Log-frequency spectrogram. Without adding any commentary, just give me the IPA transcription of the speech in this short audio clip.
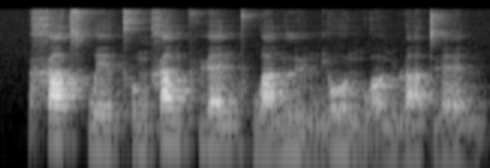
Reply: x ä˦ t͡sʰ w e˨˦ ɪ̯ t̪ʰ ʊ˨˦ ŋ x a˦ n pʰ ɥ ɛ˦ n pʰ w a˨˦ n l y˨˩ n j o˥˨ ʊ̯ n̪ w ɑ˥˨ ŋ ɻ ä˥˨ t̪ ɥ ɛ˥˨ n

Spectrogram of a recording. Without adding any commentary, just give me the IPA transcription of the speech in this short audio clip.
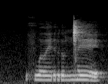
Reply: f w ɤ ɪ̯ r u ŋ͡ǀ e

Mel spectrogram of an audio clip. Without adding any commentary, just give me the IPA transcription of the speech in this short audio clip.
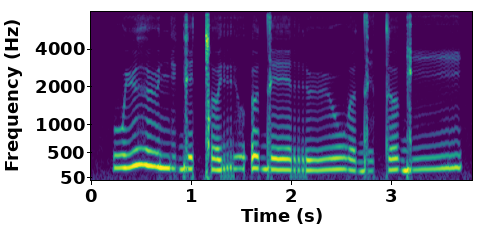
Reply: w y ð ʉː nʲ e ɡ e ǀ ɵ rʲ o̤ ʔ ɵ d eː r ʉː w ɵ d e̤ t ɵ ɡ iː

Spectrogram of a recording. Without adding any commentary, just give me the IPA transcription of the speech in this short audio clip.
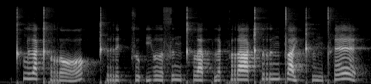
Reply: kʰ l ɯ˧ a̯ kʰ r ɔː˩˦ | kʰ r e˨˩ k̚ s u˨˩ ʔ j ɤː˨˩ s ɯ˨˩ ŋ kʰ l aː˨˩ t̚ ʔ ɯ˨˩ a̯ k r aː˧ kʰ r ɯ˦˥ ŋ t a˨˩ j kʰ ɯ˨˩ ŋ tʰ ɛː˥˩

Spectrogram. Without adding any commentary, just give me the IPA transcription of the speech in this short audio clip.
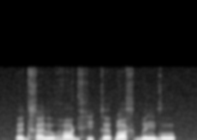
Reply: ɜ d x a l o ɦ ɑ ɡ x i k ɜ ɓ ɑ x b ɛ ŋ ɡ o

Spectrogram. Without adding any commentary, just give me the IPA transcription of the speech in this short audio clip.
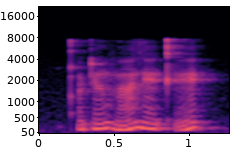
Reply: qʼ ə̃˧ ʈ ə̃˩˥ v ã˩˥ z ɛ̃˧ kʼ ɛ̃˩˥

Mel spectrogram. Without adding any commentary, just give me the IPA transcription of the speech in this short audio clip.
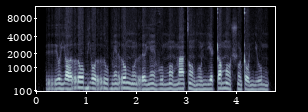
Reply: rʲ o˩˧˩ j ʌ˧˩˧ r o˥ b j o˥˩ r u˧˩˧ b ẽ˩˧˩ r o˥ ŋ ũ˩˧˩ r ɘ˩˧˩ j ẽ˥˩ v u˧˩˧ m õ˥˩ m ã˥ t õ˥˩ ɡ ũ˧˩˧ nʲ e˩˧˩ ʈ ʌ˥ m õ˥˩ ʃ ũ˧˩˧ ʈ o˧˩˧ nʲ u˩˧˩ m

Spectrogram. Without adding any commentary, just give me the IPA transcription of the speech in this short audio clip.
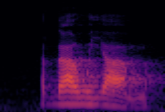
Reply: ɗ a˧ w j a˨˩˨ m

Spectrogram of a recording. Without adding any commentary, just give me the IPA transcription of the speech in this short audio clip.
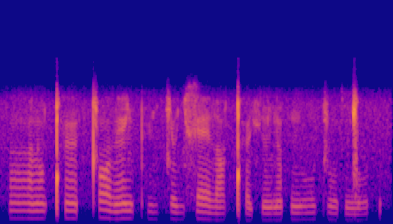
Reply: ɑ̃ː l ɔ̃ ǃʰ œ̃ː θ cʰ ɔ ð ɛ̃ ʎ pʰ y ʎ c ɵ ʎ x ɛ ð ɑ ǃʰ œ ç ɔ̃ ʎ ɾ ɔ̃ θ ɲ uː c u θ ŋ͡ǀ u θ

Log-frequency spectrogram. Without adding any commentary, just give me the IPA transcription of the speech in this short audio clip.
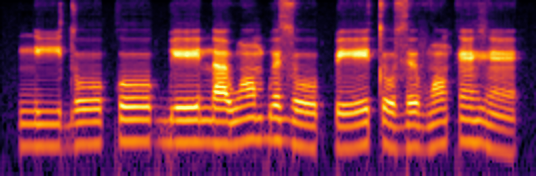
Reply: n iː˨ d oː˧ k oː˧ ɡ͡b eː˧ n a˧ w ɔ̃˦ b ə˦ z oː˨ k͡p eː˨˦ t o˨ z ə˦˨ v ɔ̃˦ k ɛ̃˦ ɣ ɛ̃˨

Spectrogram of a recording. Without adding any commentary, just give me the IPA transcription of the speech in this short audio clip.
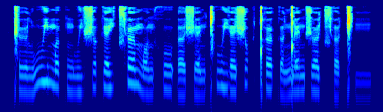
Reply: ǁ ø˩ l w u˥ j m ʌ˧ k m u˩ j ʃ ʌ˧ k ɛ˧ j t͡ɕʰ œ˥ m ɔ˩ n x o˧ ʔ ɐ˩ ʃ ɛ˩ n ǀʰ u˥ j ɛ˧ ʃ ɔ˥ k ǃʰ œ˧ k ɐ˩ ŋ͡ǃ ɛ˧ n ʃ œ˧ t͡ɕʰ ɐ˩ ǁʰ i˩

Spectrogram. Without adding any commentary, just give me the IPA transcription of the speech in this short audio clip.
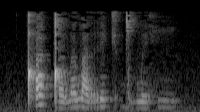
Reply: ǃʼ a˦˨ ǃ ɐ˨ w ɐ˦ w a˨ r e˦ t͡ʃ ə˦ ɡ͡ǀ y˨ w e˨˦ x i˦

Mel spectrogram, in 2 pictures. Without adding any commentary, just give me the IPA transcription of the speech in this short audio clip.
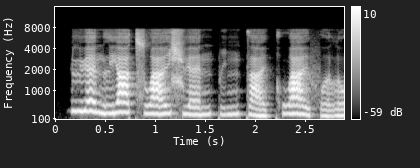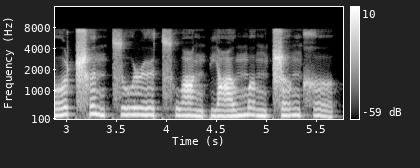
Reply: l ɥ ɛ˥˩ n l j ä˥ t͡s w a˧˥ ɪ̯ ɕ ɥ ɛ˧˥ n p i˧˥ ŋ t̪ a˨˩ ɪ̯ kʰ w a˥˩ ɪ̯ f ɤ˩ l o˧˥ ʊ̯ ʈ͡ʂʰ ə˥˩ n t͡s u˥ ɻ ɻ̩˥ t͡sʰ w ɑ˥˩ ŋ p j ɑ˧˥ ʊ̯ m ɤ˥˩ ŋ ʈ͡ʂ ɤ˥ ŋ x ɤ˥˩

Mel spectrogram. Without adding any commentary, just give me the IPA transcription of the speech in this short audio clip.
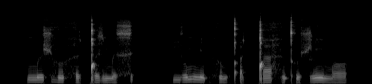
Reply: m ɯ ʃ ɦ ũ h ə ǃ ɯ z m ɘ x | j u m n ĩ p h ũ b qʼ ə ǃ a h ə̃ kʼ u ʃ l ĩ m ɔ

